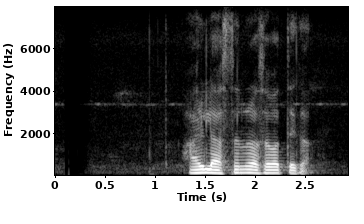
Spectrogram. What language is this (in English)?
Sinhala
